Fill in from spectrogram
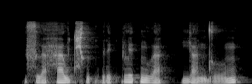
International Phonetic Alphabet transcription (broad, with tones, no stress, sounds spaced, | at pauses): s ɯ˨˩ a̯ h a˦˥ w t͡ɕʰ ɯ˨˩ k̚ r e˨˩ k̚ p l e˦˥ k̚ ŋ u˧ a̯ | j a˨˩ n d oː˩˦ m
